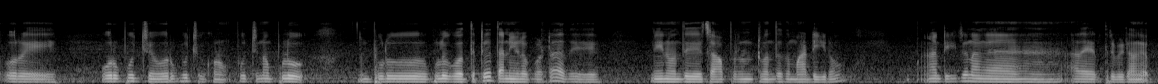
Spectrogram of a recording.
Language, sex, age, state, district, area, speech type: Tamil, male, 18-30, Tamil Nadu, Nagapattinam, rural, spontaneous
